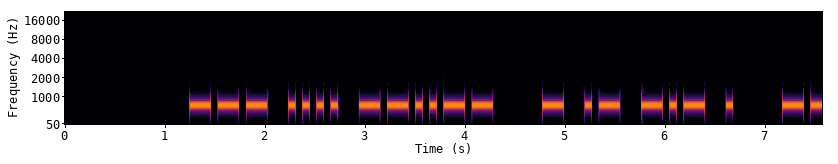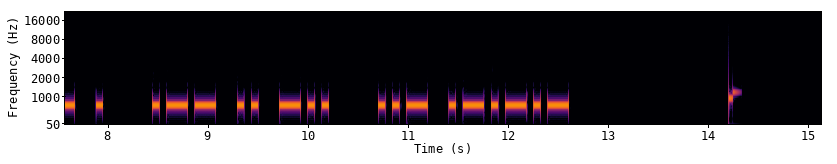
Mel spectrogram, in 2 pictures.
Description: Morse code, heard as a keyed tone, about 17 wpm, 700 Hz. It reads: OH, TAKE ME WID U.
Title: Sentences from Top 500 Words and Abbreviations 17wpm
